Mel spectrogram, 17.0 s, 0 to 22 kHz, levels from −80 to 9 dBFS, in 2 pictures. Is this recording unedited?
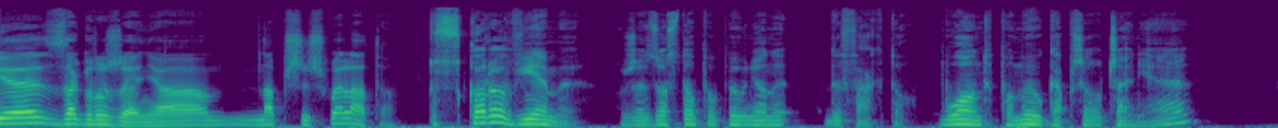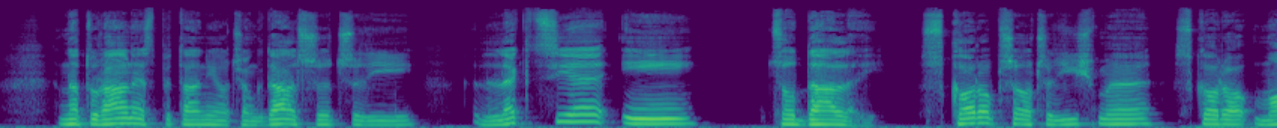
yes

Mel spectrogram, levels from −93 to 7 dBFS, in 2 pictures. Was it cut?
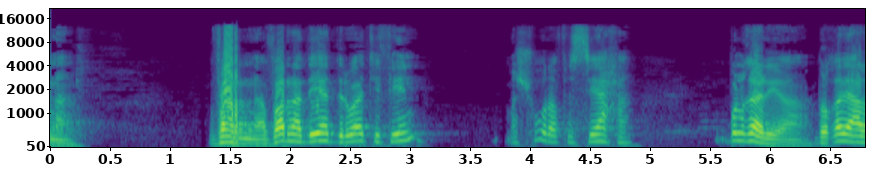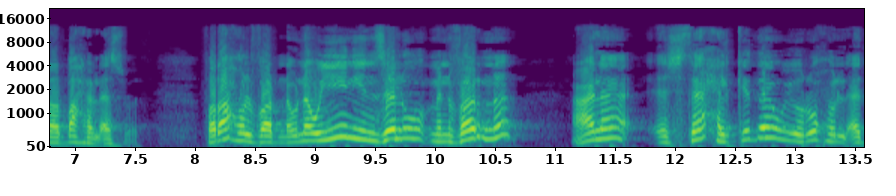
yes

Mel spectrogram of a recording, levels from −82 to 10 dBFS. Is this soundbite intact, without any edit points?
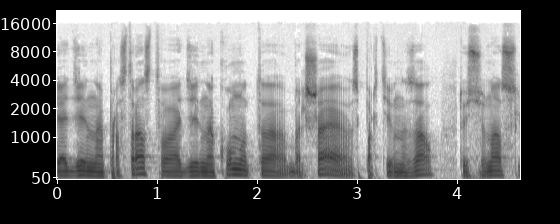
yes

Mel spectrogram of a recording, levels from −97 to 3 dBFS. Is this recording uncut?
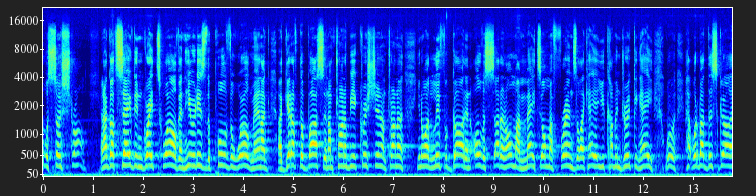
yes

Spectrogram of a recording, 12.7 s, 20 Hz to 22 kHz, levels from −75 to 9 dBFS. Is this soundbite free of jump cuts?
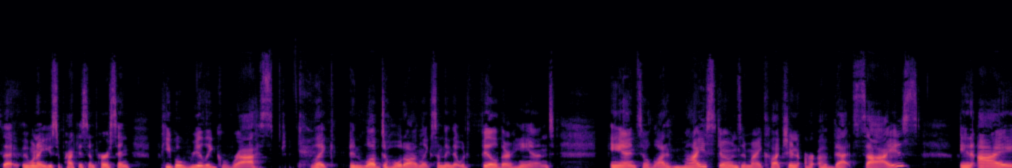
yes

